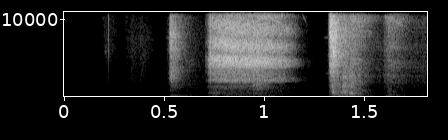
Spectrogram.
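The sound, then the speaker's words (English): A slow, deep breath during a guided breathing exercise: a long, airy inhale followed by a softer exhale, quiet and alone. “we're going to go ahead and take a nice deep breath in”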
